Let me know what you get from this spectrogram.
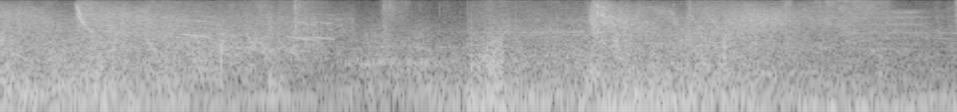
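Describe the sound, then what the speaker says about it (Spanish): Dense, rumbling blasts and booms roll on continuously in a Star Wars: The Old Republic Huttball warzone match, with sharp bursts cutting through a thick wall of low noise, like a chaotic battle of explosions. "Mucho fuego. Muchas explosiones."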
